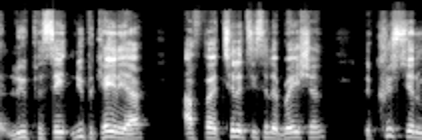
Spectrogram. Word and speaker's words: Lupercalia: Valentine's Day has murky origins, blending Roman pagan festivals like Lupercalia, a fertility celebration, the Christian martyrs. Hold on, it's Lupercalia. So you pronounce it, my bad. Yeah, Lupercalia.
